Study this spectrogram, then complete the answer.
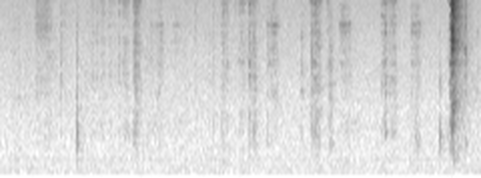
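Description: Scissors trim the paper of a thank-you card, making soft, scattered snips and rustles close by and ending in one sharper, louder cut, with no talking.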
